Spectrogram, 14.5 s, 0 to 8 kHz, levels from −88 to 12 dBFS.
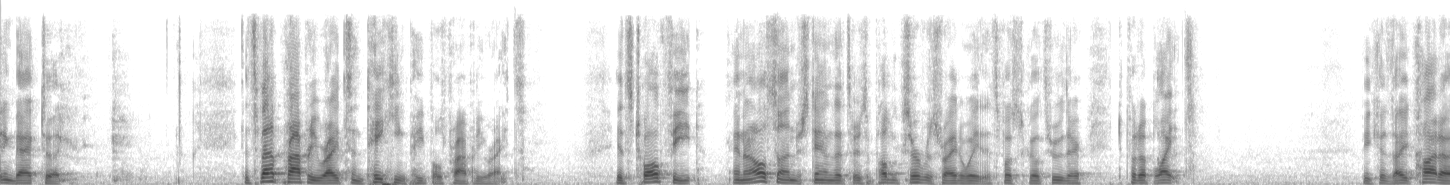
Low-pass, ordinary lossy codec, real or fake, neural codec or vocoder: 7.2 kHz; AAC, 48 kbps; fake; codec, 16 kHz, 8 kbps, FreqCodec, larger model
